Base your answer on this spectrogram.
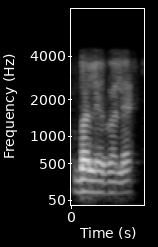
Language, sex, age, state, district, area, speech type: Sindhi, male, 30-45, Gujarat, Surat, urban, conversation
